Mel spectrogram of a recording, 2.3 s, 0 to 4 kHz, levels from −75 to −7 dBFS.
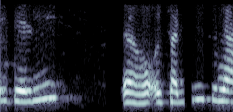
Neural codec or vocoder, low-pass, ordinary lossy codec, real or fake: vocoder, 44.1 kHz, 128 mel bands every 512 samples, BigVGAN v2; 3.6 kHz; none; fake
